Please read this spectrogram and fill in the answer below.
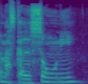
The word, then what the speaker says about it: Mascalzone: Faust, como Mascalzone. – No. – Que él lo pronuncia Mascalzoni, ¿no?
